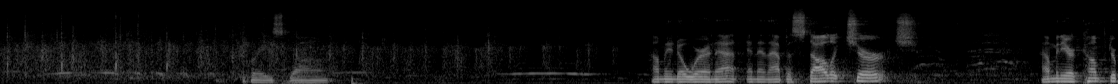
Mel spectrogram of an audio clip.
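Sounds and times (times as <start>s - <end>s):
audience clapping hands: 0.0s - 6.5s
speech: 2.5s - 3.4s, 6.5s - 9.2s, 10.4s - 11.1s.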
